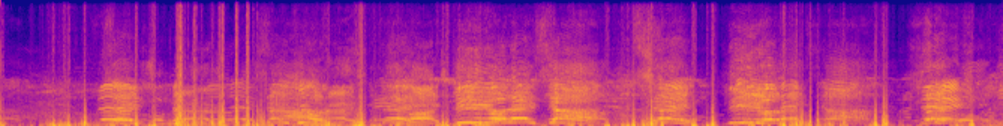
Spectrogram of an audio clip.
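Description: A crowd of young men chants and shouts loudly close by.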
